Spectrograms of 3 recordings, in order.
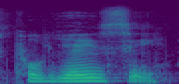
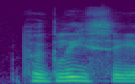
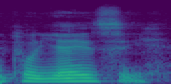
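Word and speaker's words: Puglise: the Italian way it's pesi you don't pronounce the G in Italian it's p u g l i s e a lot of people here spell it say it Pugi and in fact they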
